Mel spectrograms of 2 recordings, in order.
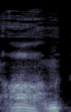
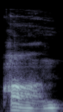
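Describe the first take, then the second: First: It starts with a plain, soft vowel. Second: It starts with a harder throat sound. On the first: The speaker calls it wrong. "most people just say Om" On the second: The speaker calls it right. "it should be Om, a little harder"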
